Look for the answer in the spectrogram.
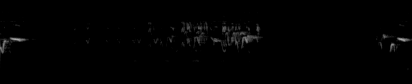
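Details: Sooty-headed bulbul lure bird, sixth fighting day: a sharp whistled note, a spell of busy, scratchy chatter, then another sharp whistled note after a pause.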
